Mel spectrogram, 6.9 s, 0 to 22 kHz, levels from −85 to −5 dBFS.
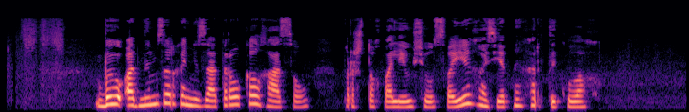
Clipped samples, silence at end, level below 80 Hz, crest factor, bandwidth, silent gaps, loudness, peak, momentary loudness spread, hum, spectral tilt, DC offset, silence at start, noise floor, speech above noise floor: under 0.1%; 1 s; -76 dBFS; 22 dB; 11.5 kHz; none; -22 LUFS; -2 dBFS; 16 LU; none; -5 dB/octave; under 0.1%; 0.55 s; -60 dBFS; 39 dB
